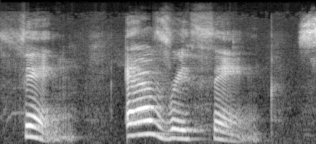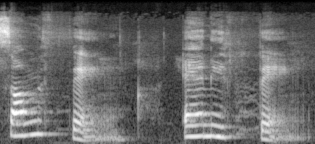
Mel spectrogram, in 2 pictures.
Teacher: the sound is right between our teeth the upper and lower teeth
